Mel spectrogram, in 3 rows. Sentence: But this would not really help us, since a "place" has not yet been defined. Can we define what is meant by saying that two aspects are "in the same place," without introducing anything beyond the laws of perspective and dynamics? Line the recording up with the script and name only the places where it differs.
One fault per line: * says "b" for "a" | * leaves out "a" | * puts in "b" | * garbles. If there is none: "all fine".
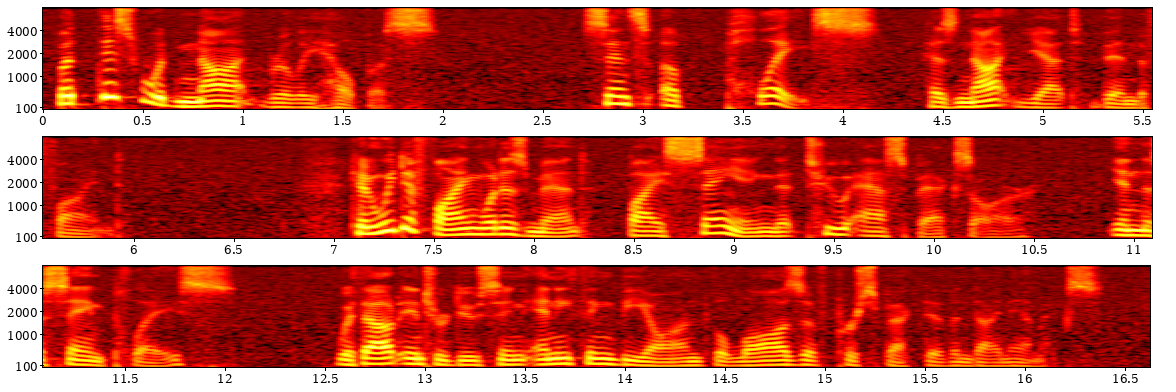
all fine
